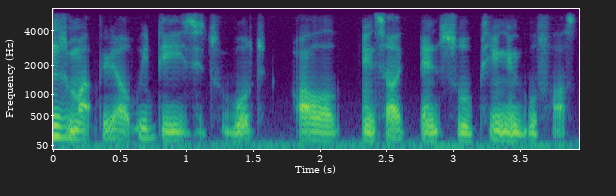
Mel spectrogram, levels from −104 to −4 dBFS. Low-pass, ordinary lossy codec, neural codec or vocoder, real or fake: 5.4 kHz; none; autoencoder, 22.05 kHz, a latent of 192 numbers a frame, VITS, trained on many speakers; fake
